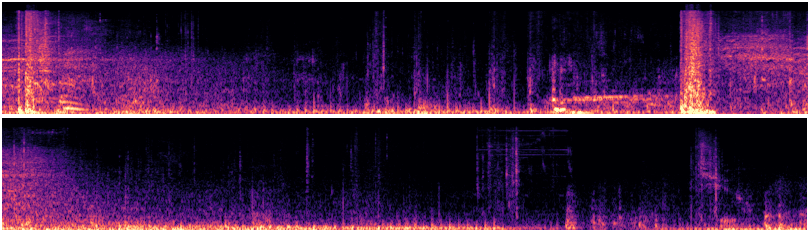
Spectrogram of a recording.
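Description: Shotgun blasts in a first-person shooter game, several sharp loud reports spaced irregularly, one especially heavy near the middle, over a busy game soundscape with a voice talking now and then.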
